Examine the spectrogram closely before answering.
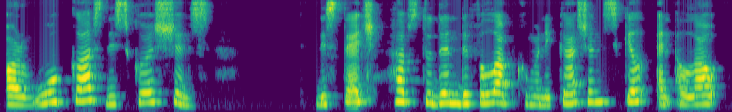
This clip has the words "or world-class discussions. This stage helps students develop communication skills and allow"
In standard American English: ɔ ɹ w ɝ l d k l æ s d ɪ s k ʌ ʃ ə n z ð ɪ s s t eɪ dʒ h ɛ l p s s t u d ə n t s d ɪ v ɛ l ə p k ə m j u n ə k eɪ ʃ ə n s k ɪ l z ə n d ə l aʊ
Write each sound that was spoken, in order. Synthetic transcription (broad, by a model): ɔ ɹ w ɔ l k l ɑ s d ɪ s k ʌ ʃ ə n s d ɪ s s t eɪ tʃ h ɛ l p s s t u d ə n d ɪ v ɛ l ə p k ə m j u n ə k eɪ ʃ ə n s k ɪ l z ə n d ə l aʊ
